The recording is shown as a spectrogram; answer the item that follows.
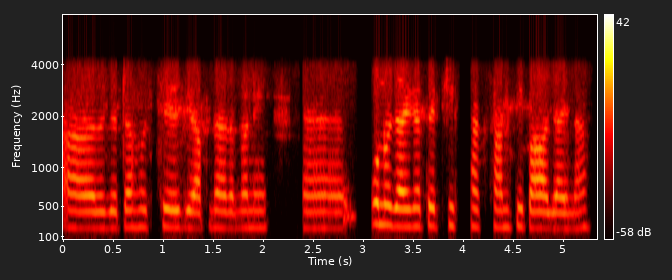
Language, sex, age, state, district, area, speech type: Bengali, female, 30-45, West Bengal, Malda, urban, conversation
